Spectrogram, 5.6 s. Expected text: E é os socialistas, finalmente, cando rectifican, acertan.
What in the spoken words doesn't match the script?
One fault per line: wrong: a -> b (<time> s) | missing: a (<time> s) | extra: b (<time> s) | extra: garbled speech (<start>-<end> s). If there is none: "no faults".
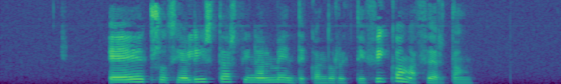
no faults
